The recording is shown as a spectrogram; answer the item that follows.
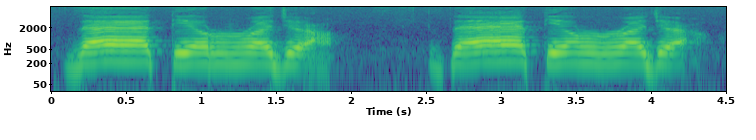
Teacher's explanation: عین کو توسط دینا ہے ہم نے، اسے جھٹکا نہیں دینا. عین کی آواز جو ہے تھوڑی سی چلے گی کیونکہ وہ بین بین لیٹر میں سے، لن عمر میں سے ہے اور اس میں توسط ہوتا ہے، درمیانی آواز چلتی ہے، ٹھیک ہے.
